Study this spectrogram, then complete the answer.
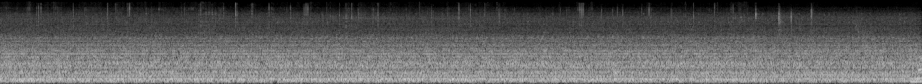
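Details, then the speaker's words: Lathe parting cut with Accusize QTR 22 parting tool kit in 303 stainless at 180 rpm under power feed, no lube, fair stick-out: steady even hiss and hum, no chatter or squeal; normal clean parting cut. "problem 303 stainless power right through it without even having any issues whatsoever"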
